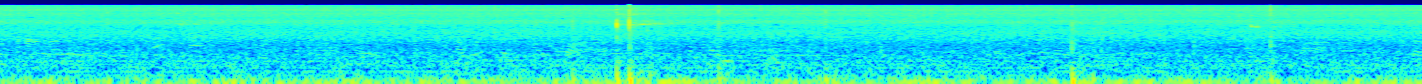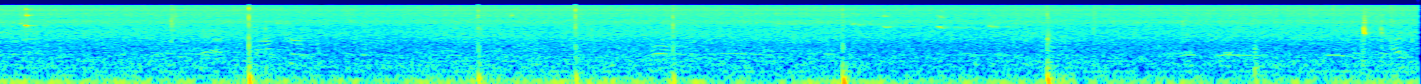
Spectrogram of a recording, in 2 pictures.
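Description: Young people call out to each other now and then.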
